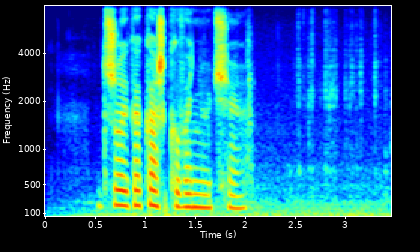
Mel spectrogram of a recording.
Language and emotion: Russian, angry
